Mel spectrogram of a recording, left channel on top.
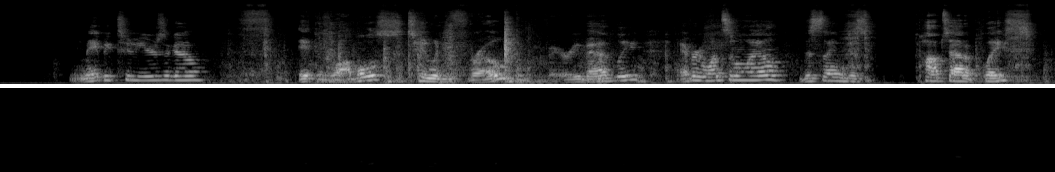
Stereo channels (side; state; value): right; silent; 57 dB below the other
